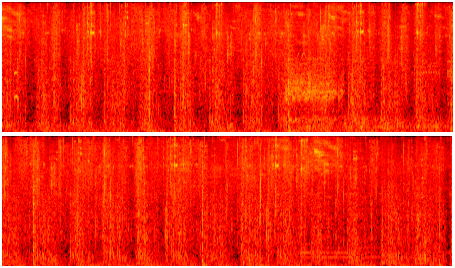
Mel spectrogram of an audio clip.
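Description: Heavy mechanical footsteps crunch through snow at a steady pace.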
